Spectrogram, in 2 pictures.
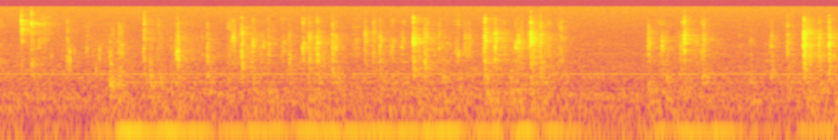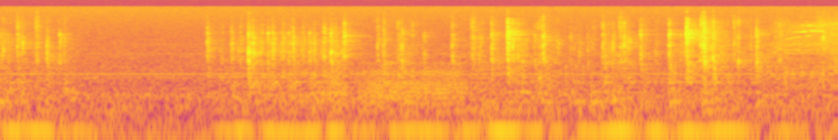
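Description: Typing on a computer keyboard in irregular bursts of rapid keystrokes, with short pauses between runs and a low thud under the keystrokes.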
